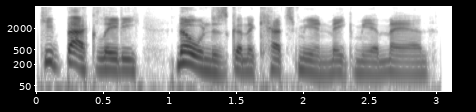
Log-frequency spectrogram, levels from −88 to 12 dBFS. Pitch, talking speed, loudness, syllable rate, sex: 135 Hz, 290 wpm, -22 LUFS, 6.3 syllables/s, male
